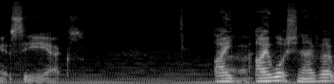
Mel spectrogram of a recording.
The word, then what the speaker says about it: CeX: it pre-water shed by the way and and pronouncing it CeX I I watched an advert once and they pronounce it pronounced it sex and I just went no yeah all of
